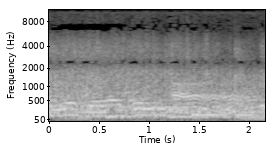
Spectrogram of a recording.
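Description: A 1940s dance-band record playing over AM radio: orchestra and band carrying a melodic passage, with the slight hiss of a distant station.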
